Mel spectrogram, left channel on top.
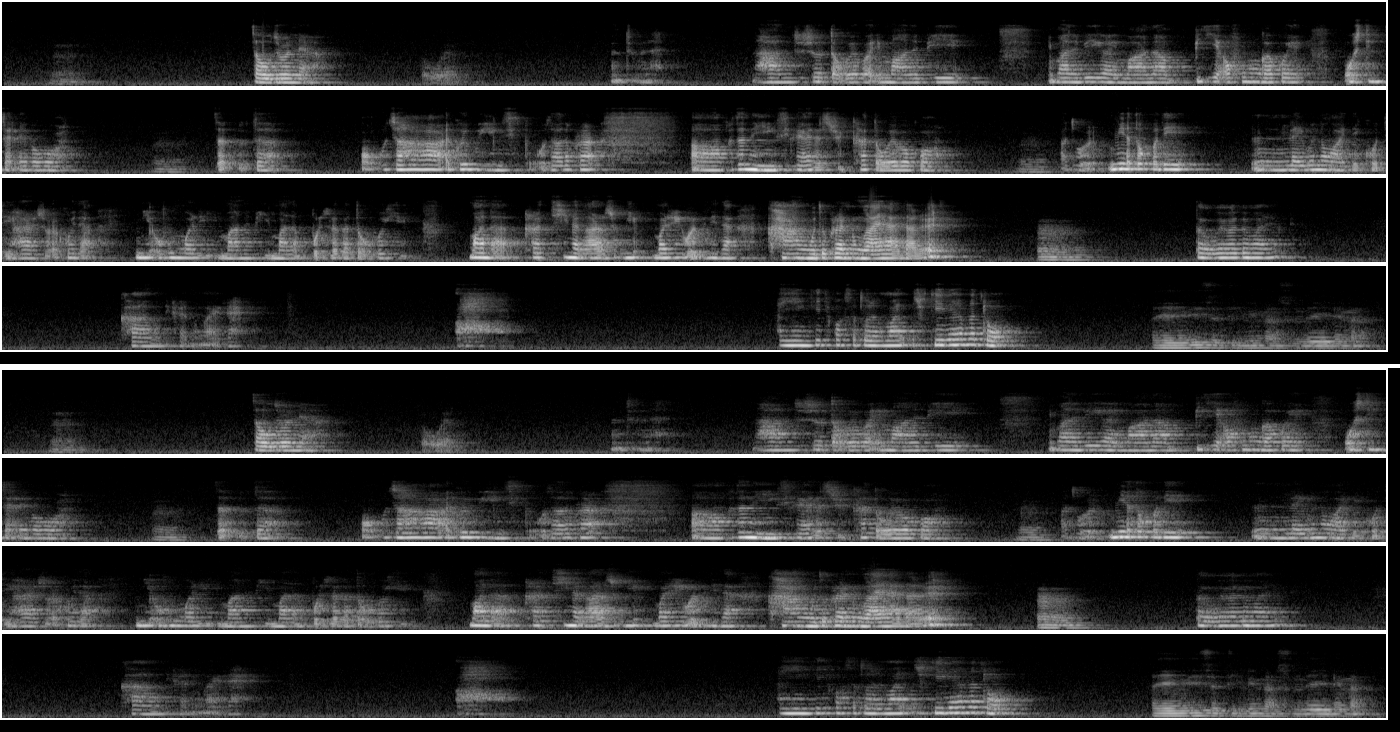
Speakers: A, on the right; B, on the left.
A: ꯎꯝ
B: ꯇꯧꯗ꯭ꯔꯣꯅꯦ
A: ꯇꯧꯋꯦ
B: ꯑꯗꯨꯅꯦ ꯅꯍꯥꯟꯗꯨꯁꯨ ꯇꯧꯋꯦꯕ ꯏꯃꯥꯟꯅꯕꯤ <inaudible> ꯏꯃꯥꯟꯅꯕꯤꯒ ꯏꯃꯥꯅ ꯄꯤ ꯑꯍꯨꯝꯒ ꯑꯩꯈꯣꯏ ꯄꯣꯁꯇꯤꯡ ꯆꯠꯂꯦꯕꯒꯣ
A: ꯎꯝ
B: ꯆꯠꯗꯨꯗ ꯑꯣ ꯑꯣꯖꯥ ꯑꯩꯈꯣꯏꯕꯨ ꯌꯦꯡꯁꯤꯟꯕ ꯑꯣꯖꯥꯗꯣ ꯈꯔ ꯑ ꯐꯖꯅ ꯌꯦꯡꯁꯤꯜꯂꯦ ꯍꯥꯏ ꯏꯁꯇ꯭ꯔꯤꯛ ꯈꯔ ꯇꯧꯋꯦꯕꯀꯣ
A: ꯎꯝ
B: ꯑꯗꯨ ꯑꯣꯏ ꯃꯤ ꯑꯇꯣꯞꯄꯗꯤ ꯎꯝ ꯂꯩꯕ ꯅꯨꯡꯉꯥꯏꯇꯦ ꯈꯣꯠꯇꯦ ꯍꯥꯏꯔꯁꯨ ꯑꯩꯈꯣꯏꯅ ꯃꯤ ꯑꯍꯨꯝ ꯃꯔꯤ ꯏꯃꯥꯟꯅꯕꯤ ꯏꯃꯥꯟꯅꯕ ꯄꯨꯂꯒ ꯒ ꯇꯧꯕꯒꯤ ꯃꯥꯅ ꯈꯔ ꯊꯤꯅ ꯉꯥꯏꯔꯁꯨ ꯃꯤ ꯃꯔꯤ ꯑꯣꯏꯕꯅꯤꯅ ꯈꯥꯡꯕꯗꯣ ꯈꯔ ꯅꯨꯡꯉꯥꯏ ꯍꯥꯏꯇꯥꯔꯦ
A: ꯎꯝ
B: ꯇꯧꯋꯦꯕ ꯗꯨꯃꯥꯥꯏ
A: <inaudible>
B: ꯈꯥꯡꯕꯗꯤ ꯈꯔ ꯅꯨꯡꯉꯥꯏꯔꯦ ꯑꯥ
A: <inaudible>
B: ꯍꯌꯦꯡꯗꯤ ꯊꯕꯛ ꯆꯠꯇꯣꯏꯔꯥ ꯀꯃꯥꯏꯟ ꯁꯨꯇꯤꯅꯦ ꯍꯥꯏꯕ ꯅꯠꯇ꯭ꯔꯣ
A: ꯍꯌꯦꯡꯗꯤ ꯁꯨꯇꯤꯅꯤꯅ ꯁꯨꯟꯗꯦꯅꯤꯅ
